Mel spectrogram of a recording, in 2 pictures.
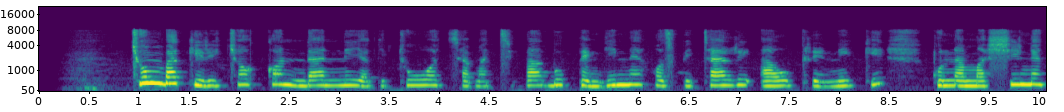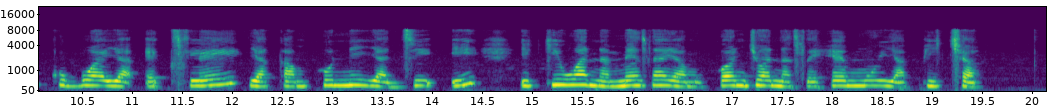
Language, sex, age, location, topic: Swahili, female, 25-35, Nairobi, health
